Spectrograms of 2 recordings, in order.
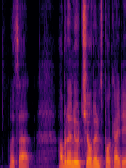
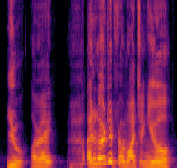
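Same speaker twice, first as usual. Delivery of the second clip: put-on loud, slightly higher defiant kid; 6 semitones higher, 9 dB louder than usual. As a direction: fire it back at the dad like the kid. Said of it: "the kid looks up and he goes".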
